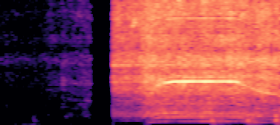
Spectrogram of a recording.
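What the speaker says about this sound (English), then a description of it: "So I'll drill one test hole right here." Power drill boring a test hole into wooden stairs: after a short quiet gap the motor spins up and holds a loud, steady whine as the bit bites into the wood.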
